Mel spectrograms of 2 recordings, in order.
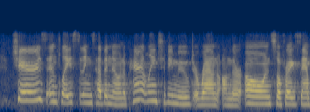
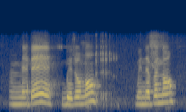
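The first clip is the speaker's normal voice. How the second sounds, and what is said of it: Bad put-on French accent. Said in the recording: “my really shitty attempt at a French accent ... that was really bad, too”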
